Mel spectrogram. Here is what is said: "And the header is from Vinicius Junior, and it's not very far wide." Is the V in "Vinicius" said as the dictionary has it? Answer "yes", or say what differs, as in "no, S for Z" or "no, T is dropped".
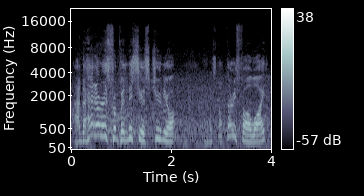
yes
